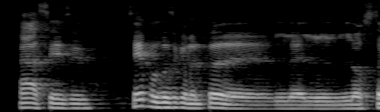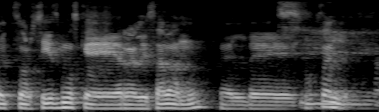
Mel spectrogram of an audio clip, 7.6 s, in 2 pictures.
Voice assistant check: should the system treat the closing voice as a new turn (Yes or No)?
No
